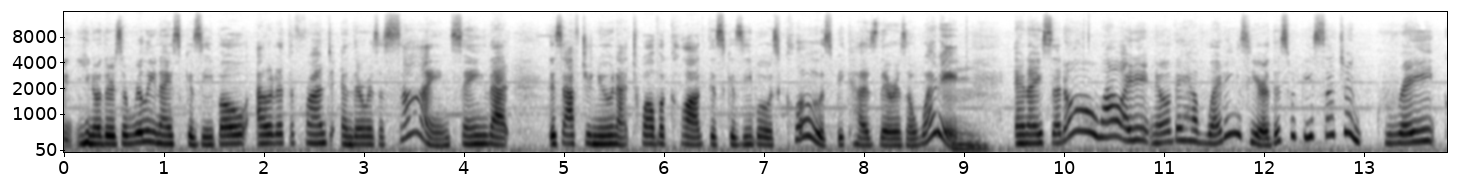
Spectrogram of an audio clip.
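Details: Adult woman speaking; normal speech.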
